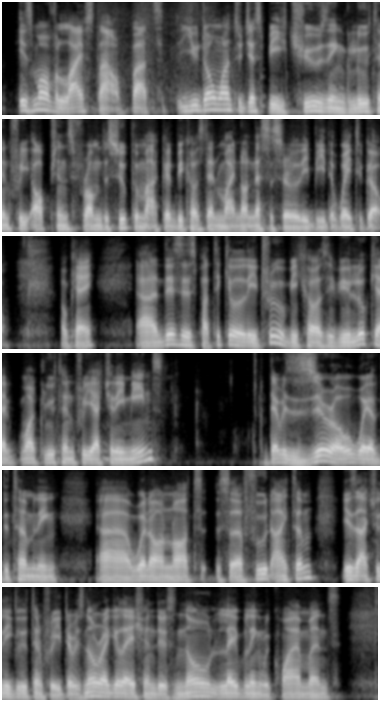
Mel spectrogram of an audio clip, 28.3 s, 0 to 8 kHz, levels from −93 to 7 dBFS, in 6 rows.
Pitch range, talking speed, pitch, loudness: 85-105 Hz, 150 wpm, 95 Hz, -17 LUFS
